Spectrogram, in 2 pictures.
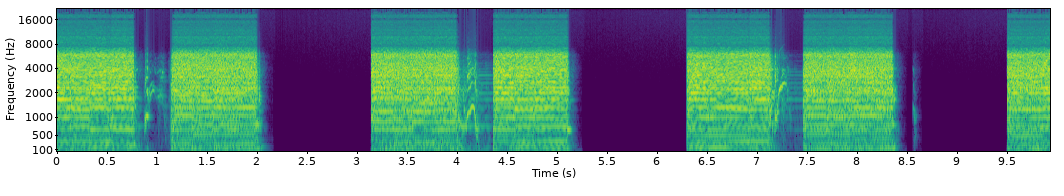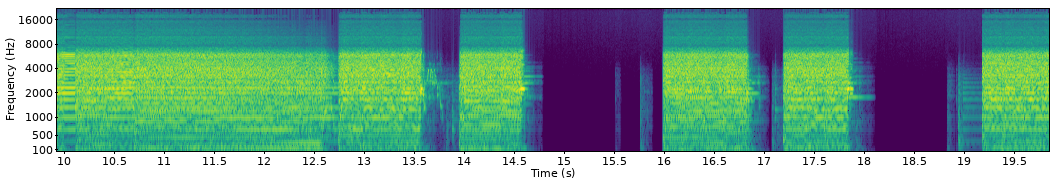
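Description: Distorted electric guitar, a Stratocaster on its bridge pickup, through an amp cabinet impulse response miked with a Royer 121 and a Sennheiser 421, plays short chunky chord bursts separated by abrupt silences, loud and gritty with a crunchy, saturated edge and no voices.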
